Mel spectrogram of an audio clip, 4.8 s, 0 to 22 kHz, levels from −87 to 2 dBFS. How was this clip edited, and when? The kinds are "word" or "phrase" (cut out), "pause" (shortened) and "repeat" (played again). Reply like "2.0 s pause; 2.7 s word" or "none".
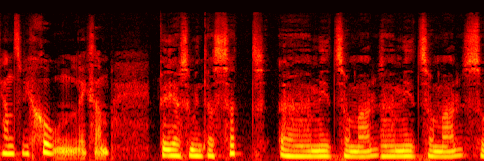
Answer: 3.8 s repeat

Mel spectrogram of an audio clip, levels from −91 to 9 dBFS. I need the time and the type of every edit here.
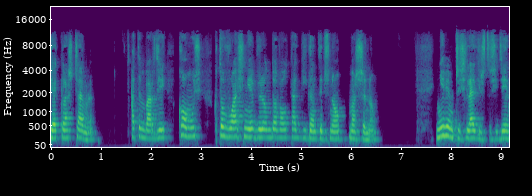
none

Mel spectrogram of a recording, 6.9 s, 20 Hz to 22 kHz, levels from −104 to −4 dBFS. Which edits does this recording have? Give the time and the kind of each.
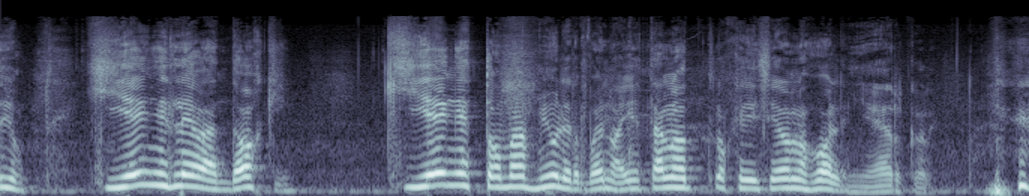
none

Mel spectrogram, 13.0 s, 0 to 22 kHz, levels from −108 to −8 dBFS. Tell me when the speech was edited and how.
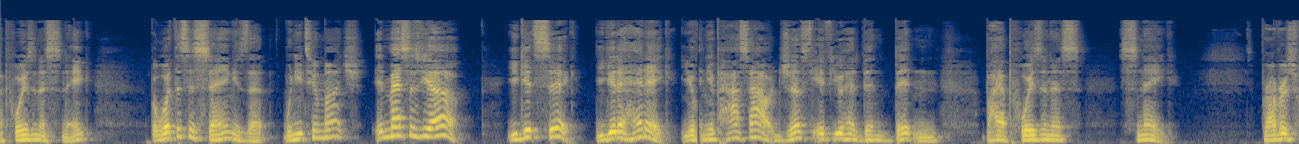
3.0 s word; 7.0 s word; 8.1 s word

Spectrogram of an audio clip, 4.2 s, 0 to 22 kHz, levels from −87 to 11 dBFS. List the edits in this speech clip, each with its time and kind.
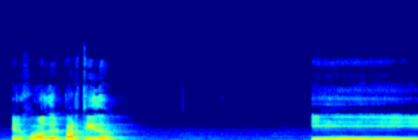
none

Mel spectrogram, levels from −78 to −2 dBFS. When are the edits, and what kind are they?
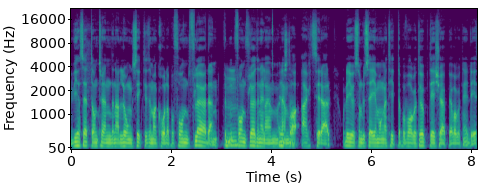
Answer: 3.9 s phrase; 5.3 s pause

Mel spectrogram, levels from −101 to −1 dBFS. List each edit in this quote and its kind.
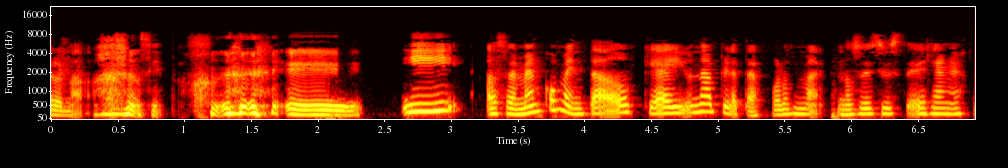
none

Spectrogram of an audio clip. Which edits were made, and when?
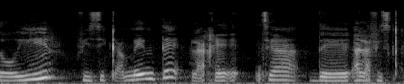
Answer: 1.9 s word

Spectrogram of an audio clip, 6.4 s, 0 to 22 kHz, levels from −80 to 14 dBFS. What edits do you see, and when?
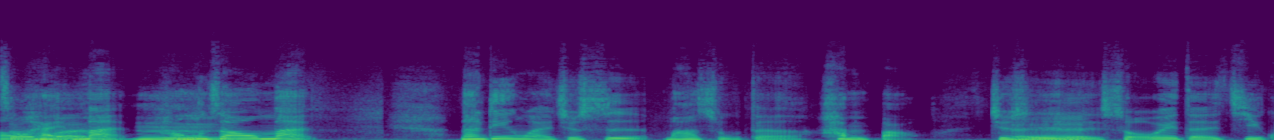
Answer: none

